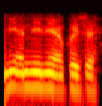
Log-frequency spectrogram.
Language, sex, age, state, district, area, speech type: Manipuri, male, 18-30, Manipur, Senapati, rural, conversation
